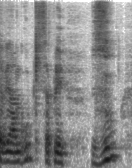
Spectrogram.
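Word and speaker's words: Thou: Ensuite, il y avait un groupe qui s'appelait Zoo. Alors Zoo, ça s'écrit T-H-O-U. Je crois qu'ils sont aussi sur Arte Concert, je vous le conseille.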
